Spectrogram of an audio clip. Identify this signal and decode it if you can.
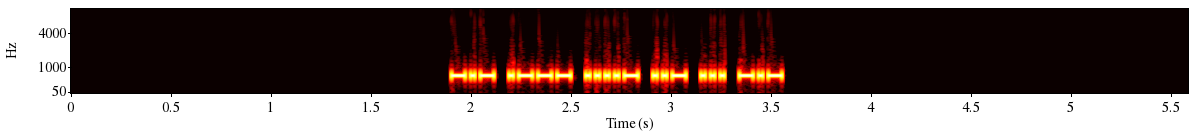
Morse code, heard as a keyed tone, about 51 wpm, 700 Hz. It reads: KJ4USK
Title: USA Call Signs - 6 Characters - 50wpm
